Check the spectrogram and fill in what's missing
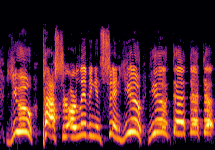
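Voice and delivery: loud, high mock denunciation; shouting false prophet. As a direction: yell it across the church at the pastor. Mimicking prophet denouncing pastor mid-service.

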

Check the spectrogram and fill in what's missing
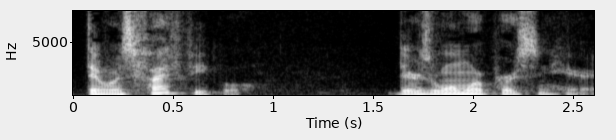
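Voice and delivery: soft, low inner prompting; hushed, understated voice of God; still small voice. Retold or imitated. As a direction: quote God quietly and evenly. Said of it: "just a still small voice".

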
